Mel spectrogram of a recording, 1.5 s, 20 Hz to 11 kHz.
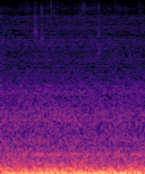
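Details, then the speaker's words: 2015 Toyota Corolla after front brake pad replacement, test drive: only low road rumble while rolling, no squeal or scrape from the front wheels; brakes quiet. "quiet as can be all right guys all right guys we got this thing fixed no more noise"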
